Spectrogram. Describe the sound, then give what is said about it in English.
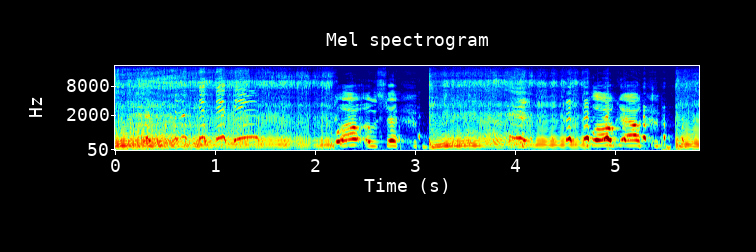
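A voice blows a long, wet raspberry imitating a fart, sputtering on and off for several seconds with buzzy, fluttering bursts, loud. “Like the terrible death fart at the funeral is horrible, but maybe I mean I guess you could blame it on the dead body, right?”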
